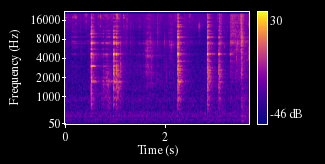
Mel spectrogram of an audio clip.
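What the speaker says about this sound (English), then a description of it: "Put it on a plate. Cut it like a pie." Homemade mac and cheese being cut like a pie on a plate, a utensil clinking against the plate in several sharp, irregular taps, close by, with no one speaking.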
